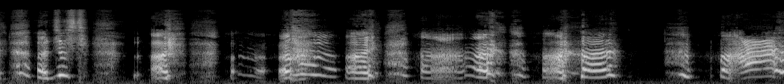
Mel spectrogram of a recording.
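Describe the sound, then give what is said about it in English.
A person crying: wavering wails and whimpers broken by gasping breaths, coming in uneven sobbing bursts with brief pauses between them. “Why are you crying?”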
